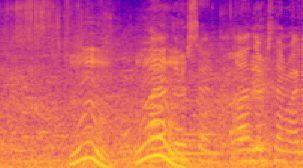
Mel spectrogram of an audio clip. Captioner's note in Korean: 와그작 와그작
